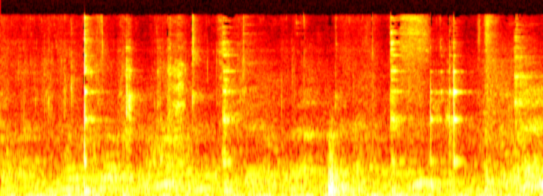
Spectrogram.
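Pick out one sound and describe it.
Metal utensils clink against a ceramic bowl.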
